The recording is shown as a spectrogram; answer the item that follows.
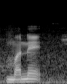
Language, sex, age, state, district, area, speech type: Kannada, male, 18-30, Karnataka, Davanagere, rural, read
